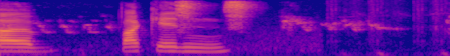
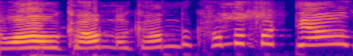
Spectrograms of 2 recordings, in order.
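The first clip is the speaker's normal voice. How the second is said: loud, high, alarmed outburst; startled; 10 semitones higher, 7 dB louder, slower than usual. Retold or imitated. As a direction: voice a startled stranger, pitched up. Startled stranger facing panicking runaway.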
